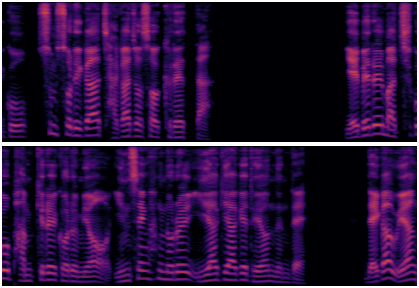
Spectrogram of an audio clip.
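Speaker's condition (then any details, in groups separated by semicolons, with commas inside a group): No condition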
